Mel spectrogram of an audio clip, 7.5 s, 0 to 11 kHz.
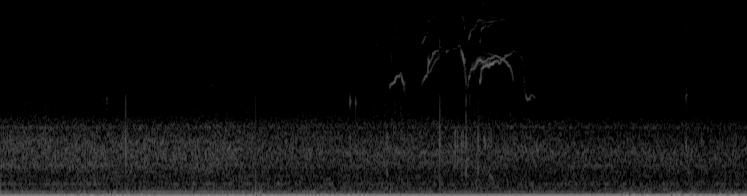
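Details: Female osprey at an Estonian nest holding two chicks, calling the male to bring food, July 2016: a brief cluster of rising whistled yelps midway, otherwise low background rumble.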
